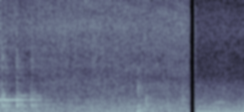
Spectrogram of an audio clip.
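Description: Onions with whole spices fry in a pan, giving a continuous sizzle with a low steady hum underneath, a couple of faint stirring taps, and a momentary dropout near the end.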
